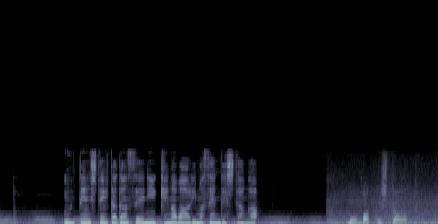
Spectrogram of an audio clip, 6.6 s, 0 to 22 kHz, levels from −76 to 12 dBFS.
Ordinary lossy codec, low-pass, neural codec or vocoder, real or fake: none; 7.2 kHz; none; real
